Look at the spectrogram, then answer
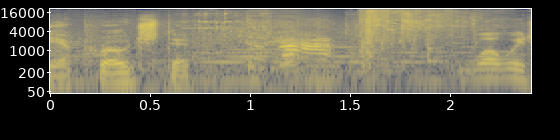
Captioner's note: screams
